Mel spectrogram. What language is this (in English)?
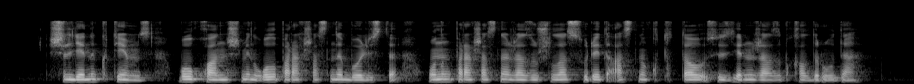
Kazakh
